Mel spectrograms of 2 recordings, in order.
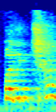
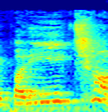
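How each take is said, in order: First: "परीक्षा" with a short i, parichha; wrong short vowel. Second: "परीक्षा" with a drawn-out ee; correct long vowel. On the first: Teacher showing the error, "परीक्षा" with short i. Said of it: "परीक्षा नहीं बोलते". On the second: Teacher correcting students, "परीक्षा" with long ee. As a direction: stretch pa-reee before the end of "परीक्षा". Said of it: "परीक्षा बोलते हैं". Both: Shown as a demonstration.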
